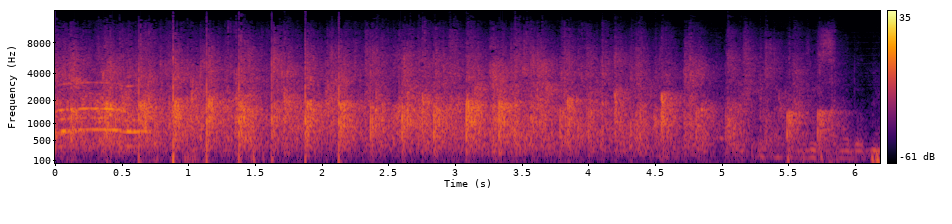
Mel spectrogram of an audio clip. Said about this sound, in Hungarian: köszöntsétek nagy tapsát.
